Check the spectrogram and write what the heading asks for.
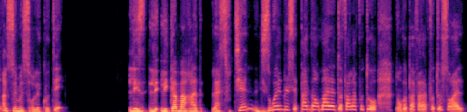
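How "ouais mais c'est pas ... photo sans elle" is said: high-pitched voice of indignant schoolchildren; high mock-protest; protesting classmates. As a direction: imitate kids objecting together, pitched right up. Classmates protest in a retold quote.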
